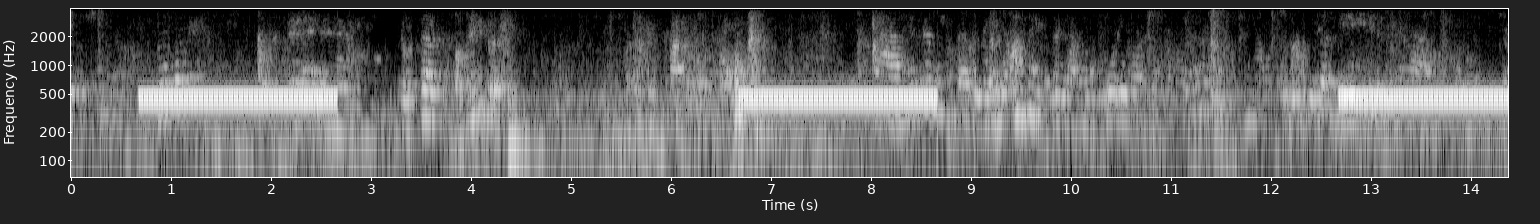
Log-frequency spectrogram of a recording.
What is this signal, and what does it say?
Ringback tone (North America), 440 + 480 Hz, with speech.
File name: out- -2020- - - .26644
